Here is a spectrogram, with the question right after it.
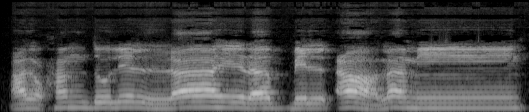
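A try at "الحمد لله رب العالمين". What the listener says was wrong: اب یہاں پر دیکھیں نا کہ آئین کو آپ عالمین پڑھ رہے ہیں، تو یہاں پر آئین نہیں ادا ہو رہا.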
